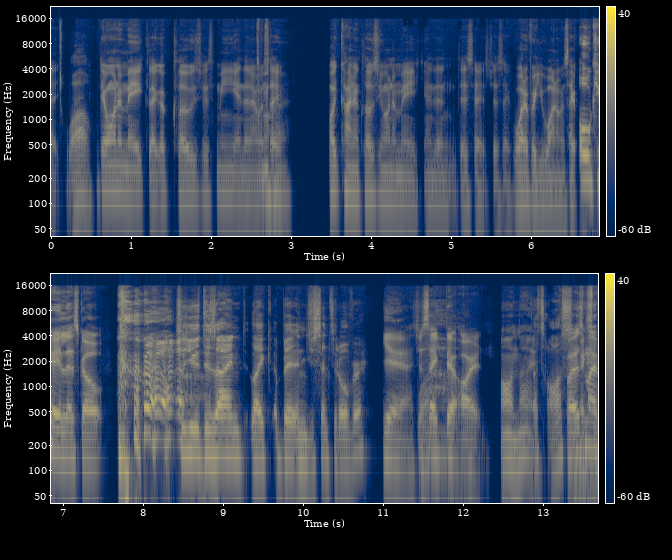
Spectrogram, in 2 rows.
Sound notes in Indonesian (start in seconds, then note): 7.7 tertawa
